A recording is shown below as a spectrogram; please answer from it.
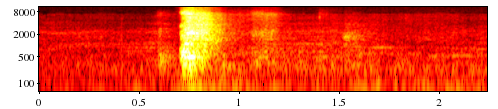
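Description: A man's single short, sharp breath about three quarters of a second in, followed by a fainter one.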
